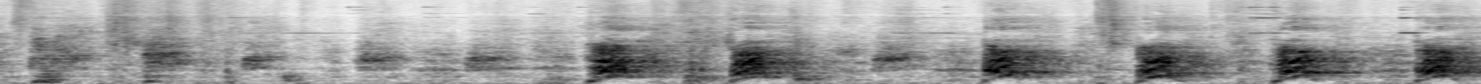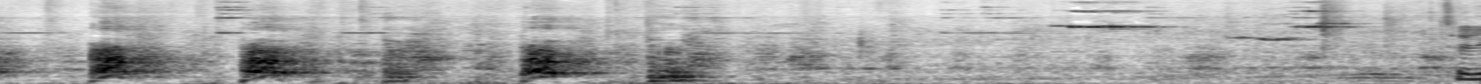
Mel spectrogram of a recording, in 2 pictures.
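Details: Leo, a German Shepherd guarding a village farm in the morning, barking at cattle, vehicles and dogs: a run of loud, even barks about two per second for six seconds, softer barks before and after, quiet rural background.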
